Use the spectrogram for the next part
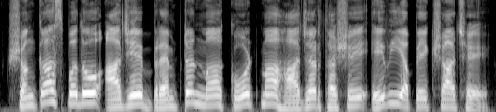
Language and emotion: Gujarati, neutral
